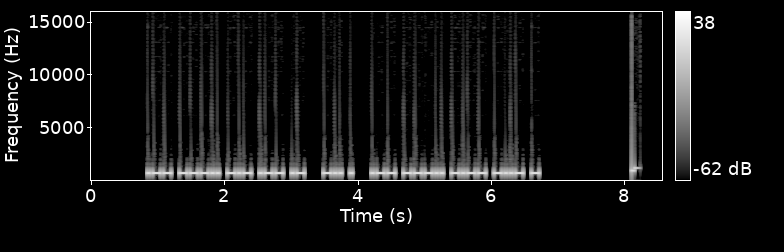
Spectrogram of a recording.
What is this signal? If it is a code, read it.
Morse code, heard as a keyed tone, about 30 wpm, 700 Hz. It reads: W8KWA DE W8YXT
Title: USA Callsign DE Callsign - 5 Characters - 30wpm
